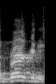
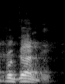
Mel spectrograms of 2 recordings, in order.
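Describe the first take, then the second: First: "Burgundy" as BUR-guh-nee; front-stressed "Burgundy", BUR-guh-nee; standard pronunciation. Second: "Burgundy" as bur-GUN-dee; local pronunciation. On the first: Visitor asking for the street, "Burgundy" as BUR-guh-nee. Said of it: "streets down here we mispronounce". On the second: Local correcting a lost visitor, "Burgundy" as bur-GUN-dee. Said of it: "That's what they gonna fucking tell you". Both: Acted.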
